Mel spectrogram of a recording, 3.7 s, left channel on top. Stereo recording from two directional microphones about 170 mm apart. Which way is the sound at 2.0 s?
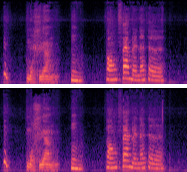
25° left (ahead or behind).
